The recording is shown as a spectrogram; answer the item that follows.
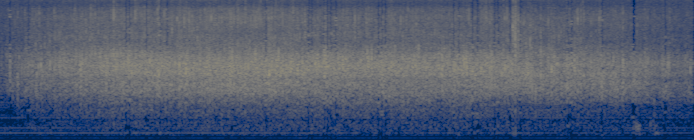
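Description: Audience applauding, swelling over the first second and then holding steady.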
